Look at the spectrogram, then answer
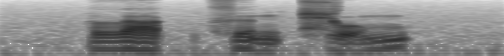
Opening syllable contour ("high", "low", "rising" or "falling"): low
